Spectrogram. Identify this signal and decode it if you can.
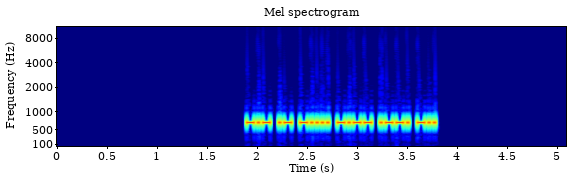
Morse code, heard as a keyed tone, about 42 wpm, 700 Hz. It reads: KA6YPD
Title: USA Call Signs - 6 Characters - 45wpm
